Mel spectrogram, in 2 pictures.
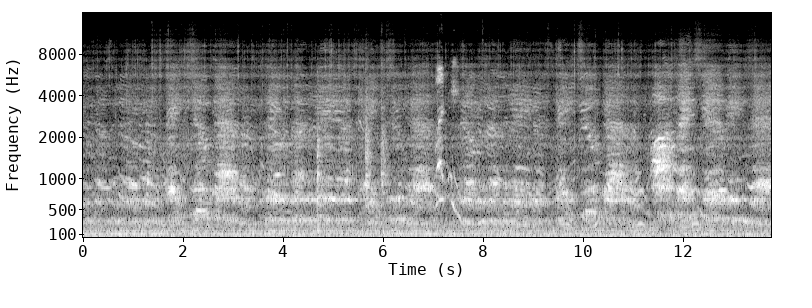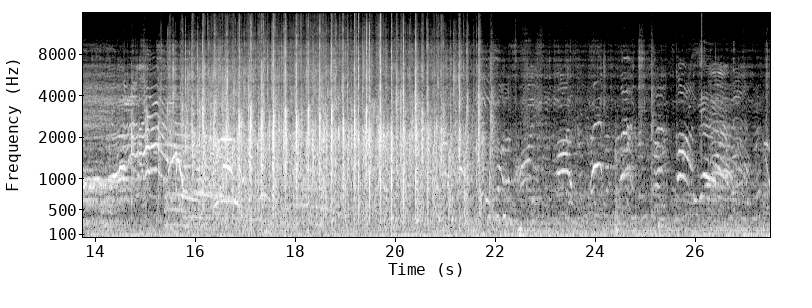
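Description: A choir of young children sings together outdoors.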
